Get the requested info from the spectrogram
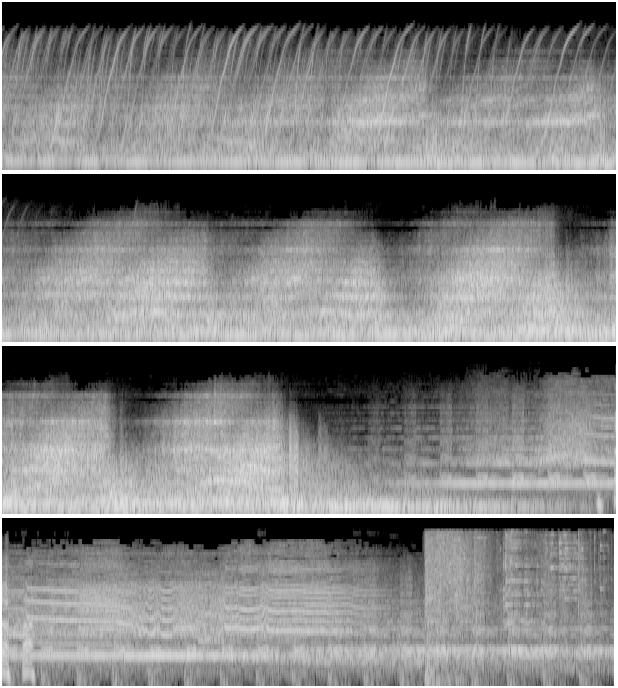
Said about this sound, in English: Oh yes, I love it. I haven't heard that for a while. The rant jingle. Oh, we'll be needing that.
